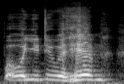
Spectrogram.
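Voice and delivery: high, loud desperate question; desperate plea. A narrator's reading. Widow asking what happens to her husband, desperate. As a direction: beg to know his fate.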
